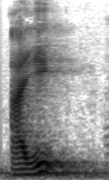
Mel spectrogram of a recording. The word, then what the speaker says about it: Ai: Now, it's spelled A-I, and I Googled how you pronounce it, and you pronounce it I-E. Yeah, but that sounds weird, so I'm not going to say it that way.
